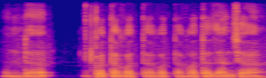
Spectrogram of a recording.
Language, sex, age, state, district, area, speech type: Nepali, male, 18-30, West Bengal, Kalimpong, rural, spontaneous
